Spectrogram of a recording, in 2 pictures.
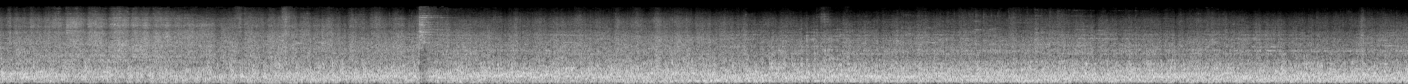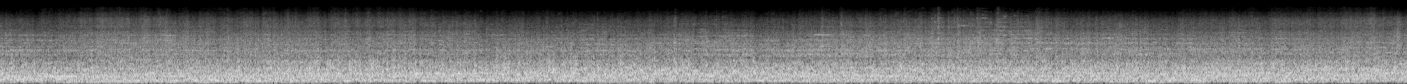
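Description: Freight cars of a CSX mixed freight train (tank cars, hoppers and boxcars) rolling steadily past, with continuous wheel and rail noise and the clickety-clack of wheels over rail joints, plus an occasional knock.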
